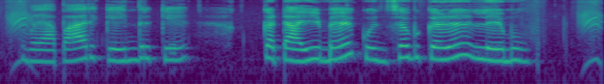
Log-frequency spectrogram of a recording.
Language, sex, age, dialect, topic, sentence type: Magahi, female, 25-30, Northeastern/Surjapuri, agriculture, question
